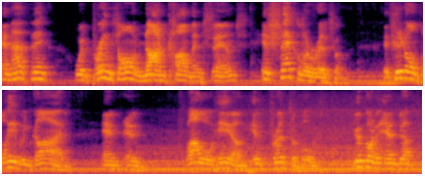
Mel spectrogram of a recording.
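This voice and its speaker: Man at a very slow pace and medium pitch, with noticeable background noise. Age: 80s+. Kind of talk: casual conversational reminiscence. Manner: rambling, hesitant.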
